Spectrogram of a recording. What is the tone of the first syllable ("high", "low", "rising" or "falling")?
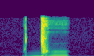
low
